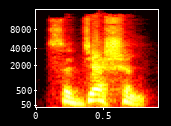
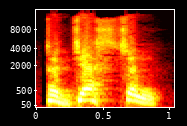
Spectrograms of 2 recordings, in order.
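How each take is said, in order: First: The ending does not sound like stun. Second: The ending sounds like stun. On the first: The speaker calls it wrong. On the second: The speaker calls it right. "it will be pronounced as stun"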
